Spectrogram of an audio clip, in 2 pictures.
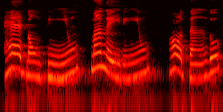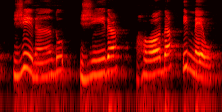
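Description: A woman teacher with a Brazilian Portuguese accent, giving a televised reading lesson to young children and drawing out each word slowly and clearly as she sounds out its syllables. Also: on the high side. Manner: slow, clear, drawn-out syllables when sounding out words. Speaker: primary school teacher.

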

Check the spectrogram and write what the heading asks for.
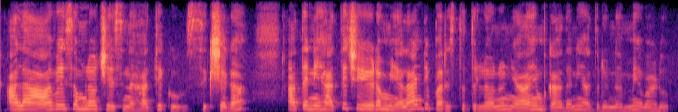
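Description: Higher-pitched woman narrating an audio story. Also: gravelly. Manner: steady, measured reading.

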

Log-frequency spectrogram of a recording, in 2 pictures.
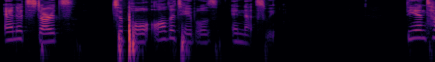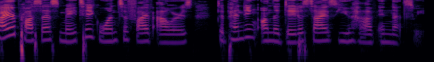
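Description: A woman narrating a step-by-step software tutorial in short, direct instructions. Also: fairly high pitch, a little slow, dry recording, poor audio. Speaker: software demo presenter.

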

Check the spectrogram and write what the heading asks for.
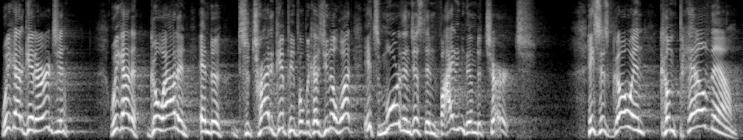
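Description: A man's voice: very high voice, lively intonation, moderate pace. A man preaching a sermon as pastor, urgent and repetitive, pressing his listeners. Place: church sanctuary. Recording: long church hall reverb.

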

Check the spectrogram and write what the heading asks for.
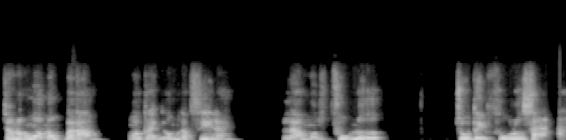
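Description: A middle-aged woman giving a sales training talk, lively and emphatic, often asking the audience questions. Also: sits high, moderate pace, gravelly, slightly rough.

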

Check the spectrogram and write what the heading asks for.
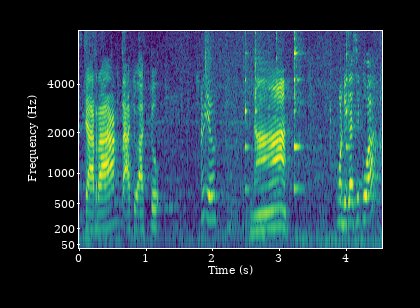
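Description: A woman's voice: medium pitch, lively intonation, unhurried. A woman hosting a food vlog, chatting playfully and with exclamations while eating soup. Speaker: food vlogger host. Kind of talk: mukbang vlog chat to viewers. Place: small eatery, indoors. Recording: loud music under the voice. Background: loud music.

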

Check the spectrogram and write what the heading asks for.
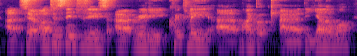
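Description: Over a headset on a video call, a young host and author leads a panel discussion, earnest and full of fillers. His fairly bright, medium-pitched voice moves at a moderate pace, with roomy echo in the recording.

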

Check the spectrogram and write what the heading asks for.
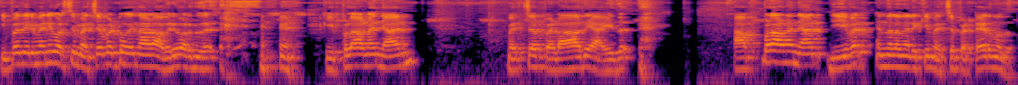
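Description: A man teaches a devotional scripture lesson, chanting verses slowly and then explaining them in a rambling, personal manner. His voice sits a little high. The room is echoey, with faint ambient noise behind him. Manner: rambling, personal, wry asides. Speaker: Bhagavatam teacher.

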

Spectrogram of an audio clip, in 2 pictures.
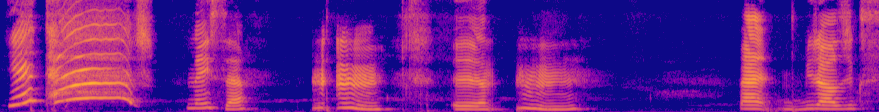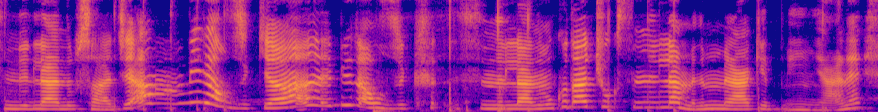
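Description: A young Turkish-accented woman with a high, bright-sounding voice talks through her game at an unhurried pace. She is playful and a bit dramatic, and she speaks directly to her viewers. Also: animated, noisy background. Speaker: gaming vlogger. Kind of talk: casual game commentary.

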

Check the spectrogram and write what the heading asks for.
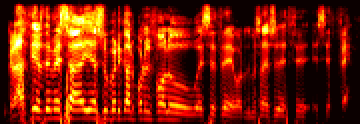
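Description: A man with a Galician Spanish accent streams himself playing a wrestling game. His pitch is fairly high and swings widely as he shouts and rattles off repeated words. The audio is dull and lo-fi. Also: animated, brisk, music in the background. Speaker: gaming streamer. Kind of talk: live gameplay commentary.

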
